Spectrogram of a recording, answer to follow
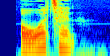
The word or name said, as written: OVERTAND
